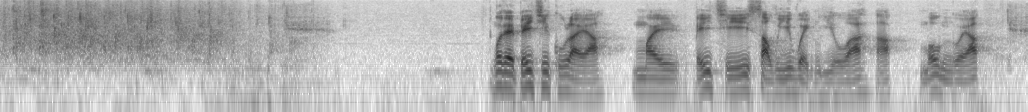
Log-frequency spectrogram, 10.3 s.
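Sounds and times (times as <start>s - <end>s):
audience applause: 0.0s - 3.3s
speech: 5.0s - 10.0s.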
